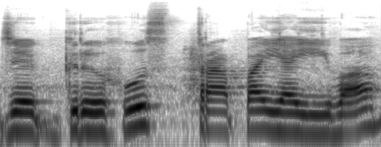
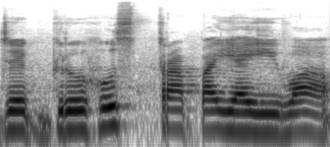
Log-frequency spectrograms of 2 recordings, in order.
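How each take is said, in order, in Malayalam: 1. മൂന്നു വാക്കുകളും ചേർത്ത് ഒന്നാക്കിയാണ് പറയുന്നത്. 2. മൂന്നു വാക്കുകളും ചേർത്ത് ഒന്നാക്കിയാണ് പറയുന്നത്.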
